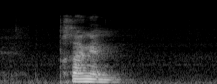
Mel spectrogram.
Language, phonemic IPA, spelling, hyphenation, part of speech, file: German, /ˈpraŋən/, prangen, pran‧gen, verb, De-prangen.ogg
- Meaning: 1. to resplend, shine, to be shown, sported (to be highly visible) 2. to show off, to flaunt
